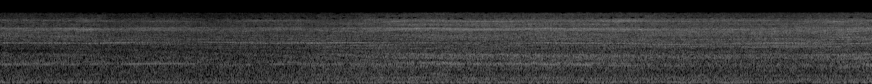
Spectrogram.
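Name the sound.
SYMA Chinook remote control toy helicopter flying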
